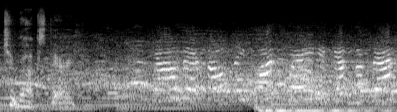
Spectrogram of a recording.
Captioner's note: crowd shouting in background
